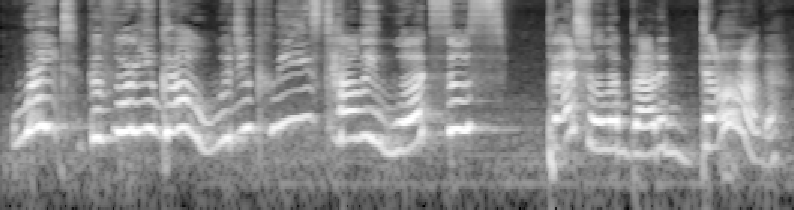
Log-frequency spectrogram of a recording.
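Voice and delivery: high, slow salesman pitch; shelter man voice. Acted. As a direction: sell it like an eager shopkeeper.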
